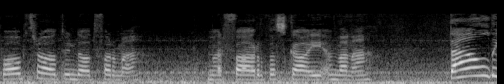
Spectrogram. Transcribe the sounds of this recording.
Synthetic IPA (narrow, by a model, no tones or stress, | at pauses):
b̥oːb̥tʰroːdwindoːd̥fɔrma | marfɔrðɔskajə̰nvana | d̥alˠdi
